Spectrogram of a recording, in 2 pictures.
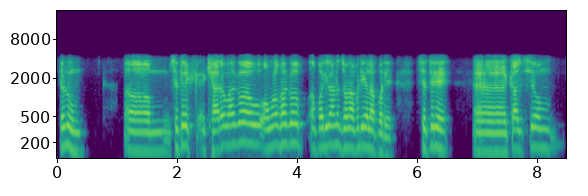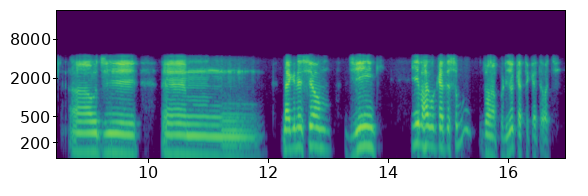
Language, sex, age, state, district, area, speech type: Odia, male, 60+, Odisha, Balasore, rural, conversation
